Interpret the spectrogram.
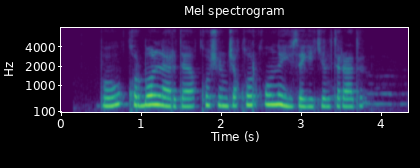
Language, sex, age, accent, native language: Uzbek, female, 18-24, Buxoro, Uzbek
